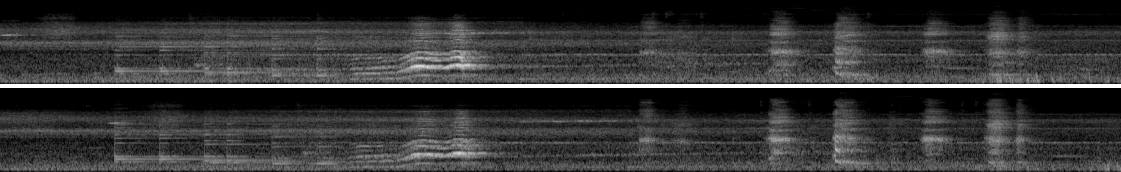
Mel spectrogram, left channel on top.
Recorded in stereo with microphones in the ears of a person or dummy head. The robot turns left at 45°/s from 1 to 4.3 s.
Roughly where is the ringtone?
Behind right.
